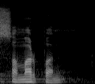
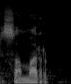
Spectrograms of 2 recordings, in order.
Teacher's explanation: there is a trilled R in there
